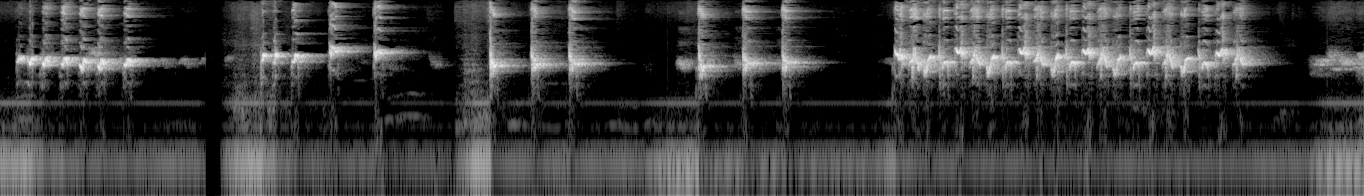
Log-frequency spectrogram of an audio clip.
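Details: Loud lure song of a yellow-vented bulbul in the gacor ngeplong style: short sharp notes and chirped phrases, then a long rolling warble, with a constant low hum behind.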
